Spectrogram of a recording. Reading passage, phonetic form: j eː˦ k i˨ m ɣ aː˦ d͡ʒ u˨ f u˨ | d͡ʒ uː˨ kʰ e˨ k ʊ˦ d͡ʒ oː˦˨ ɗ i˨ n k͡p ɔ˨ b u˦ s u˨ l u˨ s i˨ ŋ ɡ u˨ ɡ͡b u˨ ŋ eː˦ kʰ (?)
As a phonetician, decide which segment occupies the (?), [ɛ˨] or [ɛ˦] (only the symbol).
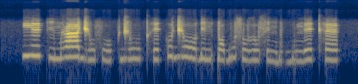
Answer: ɛ˦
